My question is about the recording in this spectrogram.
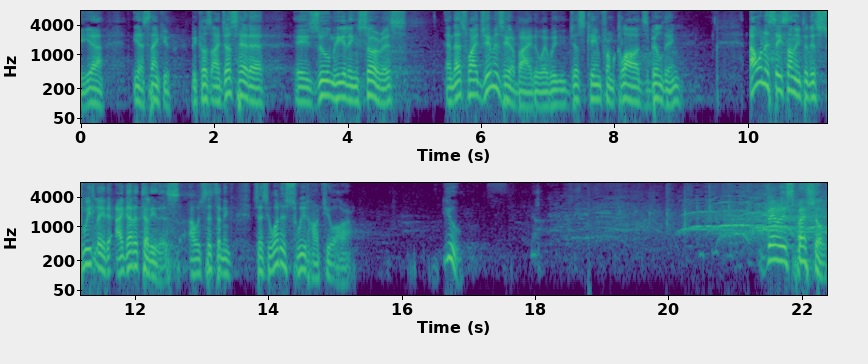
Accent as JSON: {"language": "English", "country": "Israel", "moved": "yes", "said": "I'm from Israel"}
